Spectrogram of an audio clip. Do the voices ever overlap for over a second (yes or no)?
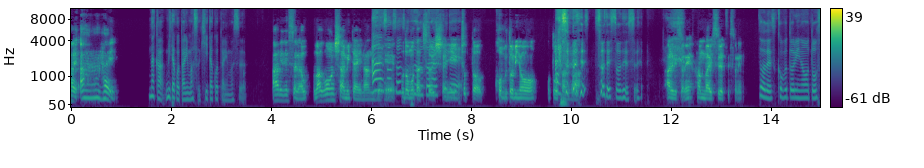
yes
